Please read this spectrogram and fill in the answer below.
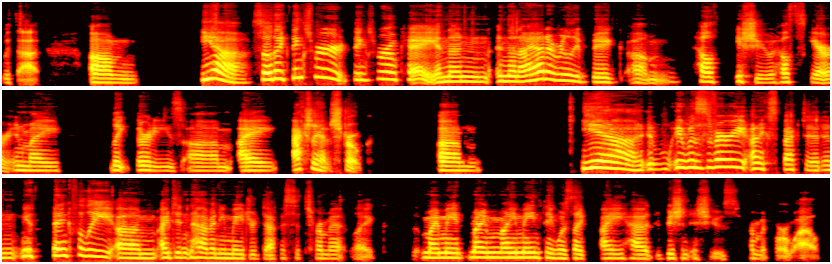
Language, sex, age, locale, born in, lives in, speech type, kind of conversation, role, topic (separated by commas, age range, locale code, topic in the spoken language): English, female, 40-44, en-US, United States, United States, conversation, advice, user, How can I cope with guilt after a loved one's death?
